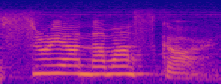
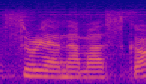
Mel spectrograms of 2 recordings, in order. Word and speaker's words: Surya Namaskar: It's called Surya Namaskar. And Surya in Sanskrit means sun. Namaskar is sun salutation. Namaskar means salutation. Okay, pronounce it with me, will you?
